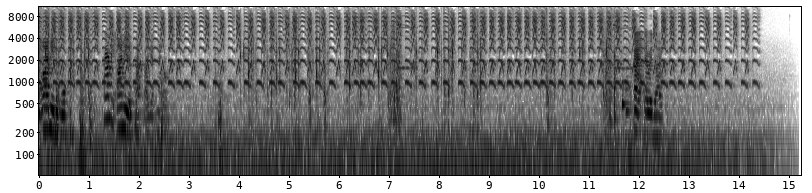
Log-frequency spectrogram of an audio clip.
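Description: A computer terminal beeps rapidly as text is typed.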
